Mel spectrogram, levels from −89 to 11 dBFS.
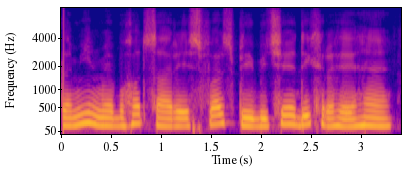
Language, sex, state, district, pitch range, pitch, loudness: Hindi, male, Jharkhand, Ranchi, 135-165 Hz, 140 Hz, -12 LUFS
